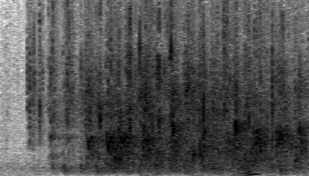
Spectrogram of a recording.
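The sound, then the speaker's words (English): A crowd at the Legal Tech conference claps in answer to a show-of-applause question asking which attendees are vendors, starting quickly and swelling into a steady, dense wash of applause that holds for a few seconds, with faint voices murmuring underneath. “How many folks here, by applause, are vendors?”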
